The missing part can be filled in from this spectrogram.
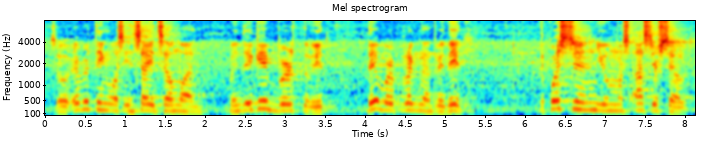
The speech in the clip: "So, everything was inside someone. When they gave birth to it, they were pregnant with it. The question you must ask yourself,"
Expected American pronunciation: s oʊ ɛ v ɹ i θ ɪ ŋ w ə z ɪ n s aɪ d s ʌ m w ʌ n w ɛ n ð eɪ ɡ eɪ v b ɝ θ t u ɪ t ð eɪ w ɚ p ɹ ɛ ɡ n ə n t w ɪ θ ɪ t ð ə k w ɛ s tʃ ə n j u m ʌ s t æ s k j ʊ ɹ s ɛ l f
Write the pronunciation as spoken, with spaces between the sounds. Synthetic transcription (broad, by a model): s oʊ ɛ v ɹ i t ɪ ŋ w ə s ɪ n s aɪ d s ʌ m w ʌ n w ɛ n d eɪ ɡ eɪ v b ɝ θ t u ɪ t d eɪ w ɚ p ɹ ɛ ɡ n ə n t w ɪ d ɪ t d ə k w ɛ s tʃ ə n j u m ʌ s t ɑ s k j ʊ ɹ s ɛ l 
